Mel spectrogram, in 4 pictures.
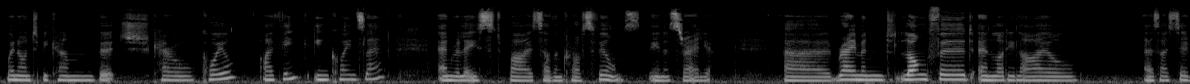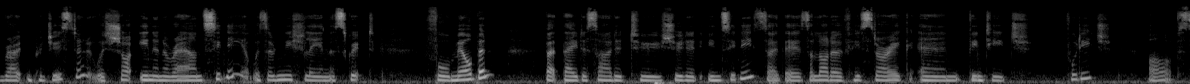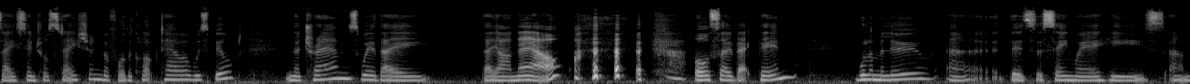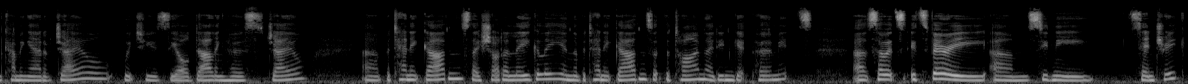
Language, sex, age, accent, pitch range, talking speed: English, female, 40-59, Australian, 185-215 Hz, 165 wpm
